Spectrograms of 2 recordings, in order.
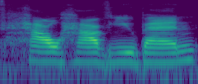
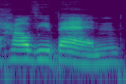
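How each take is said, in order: First: Each word is said fully and separately. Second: The words are reduced and linked together smoothly.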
